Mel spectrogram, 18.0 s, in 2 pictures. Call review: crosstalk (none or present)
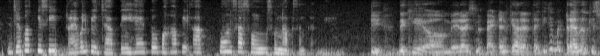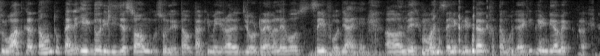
none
